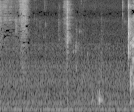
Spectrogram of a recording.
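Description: Faint swallowing and wet mouth sounds as a man drinks a swig from a small liquor bottle, with a few soft clicks scattered through it.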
